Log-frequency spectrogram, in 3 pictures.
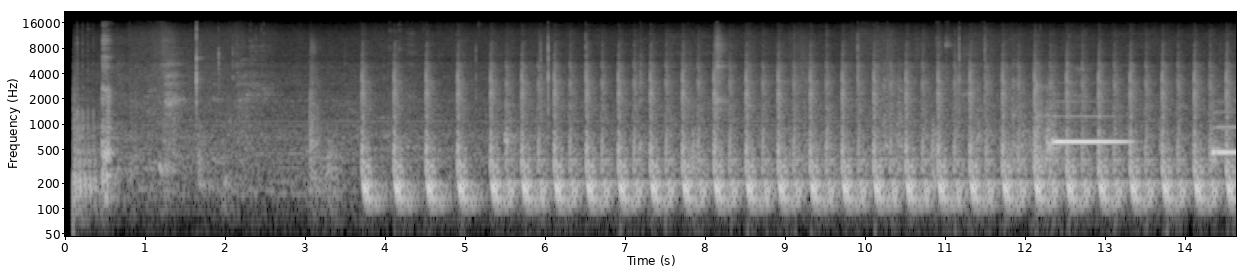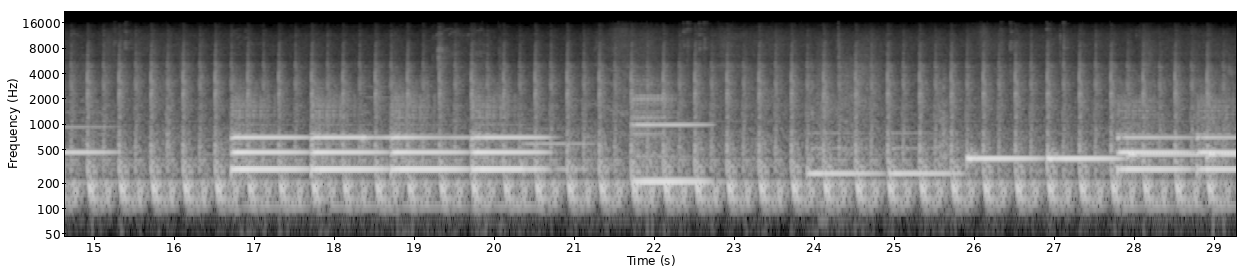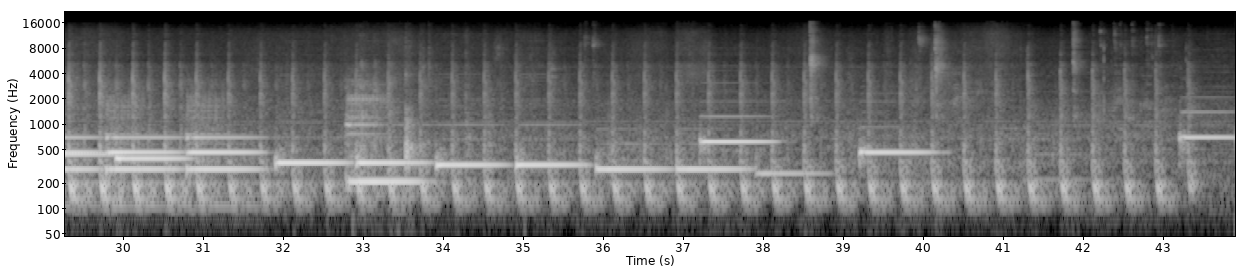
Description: Our avant garde performance!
